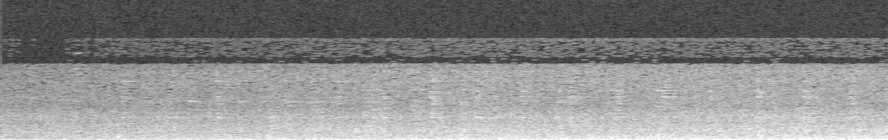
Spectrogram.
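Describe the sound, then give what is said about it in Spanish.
A moving train gives a gentle, relaxing clatter: a steady low rumble with soft, faint rattling that stays even and unbroken throughout. “Del suave y relajante traqueteo del tren.”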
